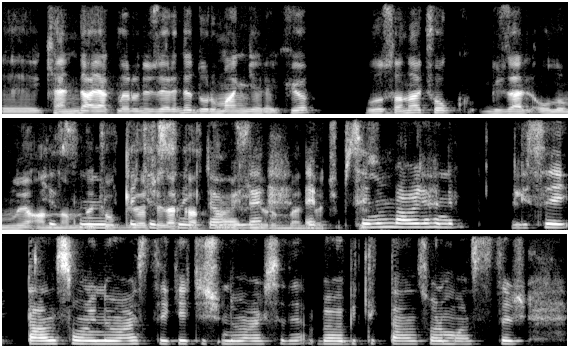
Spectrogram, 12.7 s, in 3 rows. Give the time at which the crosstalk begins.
4.6 s

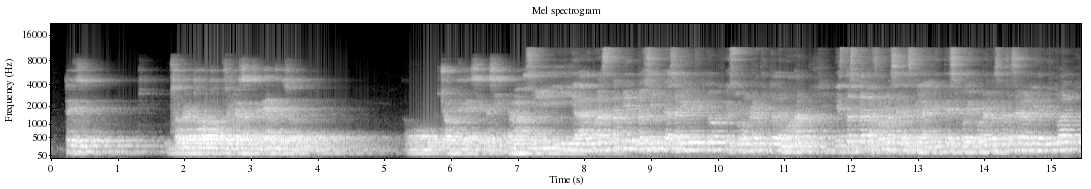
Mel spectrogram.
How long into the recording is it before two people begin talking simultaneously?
none

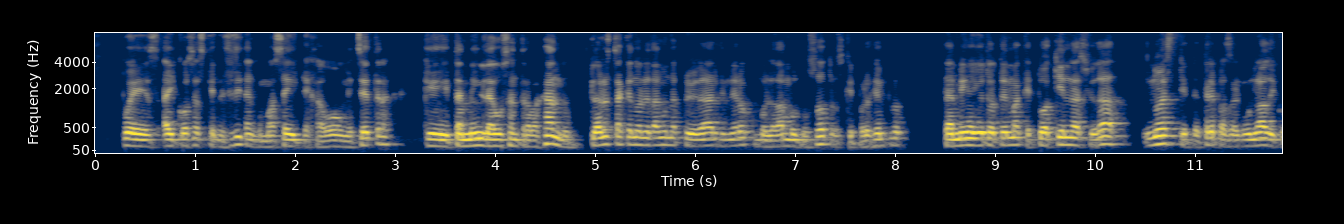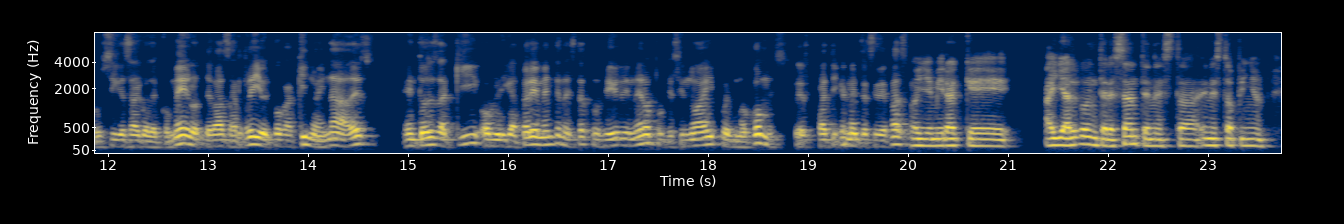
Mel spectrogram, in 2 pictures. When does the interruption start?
none

